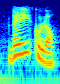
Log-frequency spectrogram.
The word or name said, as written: vehiculo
